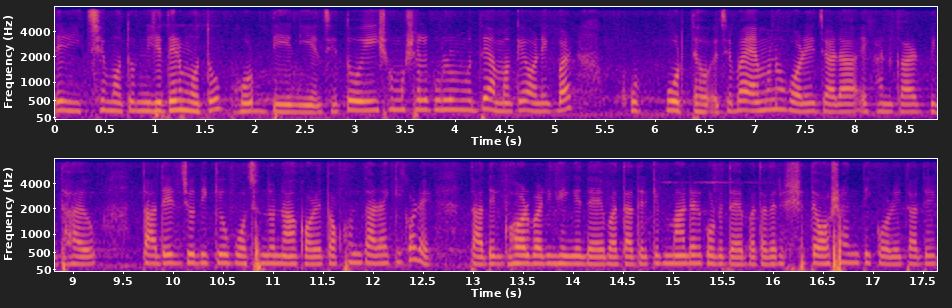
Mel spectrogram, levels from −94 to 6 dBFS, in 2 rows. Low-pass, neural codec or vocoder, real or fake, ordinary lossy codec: 7.2 kHz; none; real; none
